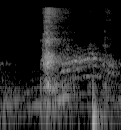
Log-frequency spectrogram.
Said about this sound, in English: Oh, my cats are fighting.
